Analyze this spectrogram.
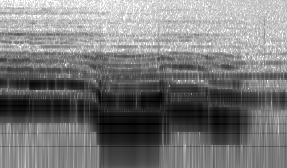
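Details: Pet dog Rookie howls along with an air raid siren. The sustained, wavering wail drops sharply in pitch, holds low, then jumps back up before sliding gradually down as the siren's tone continues.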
